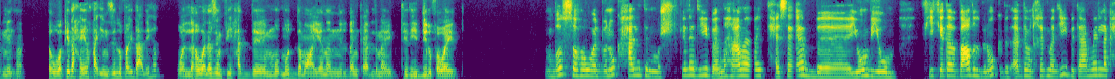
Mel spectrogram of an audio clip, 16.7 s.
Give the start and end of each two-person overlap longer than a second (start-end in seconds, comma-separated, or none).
none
